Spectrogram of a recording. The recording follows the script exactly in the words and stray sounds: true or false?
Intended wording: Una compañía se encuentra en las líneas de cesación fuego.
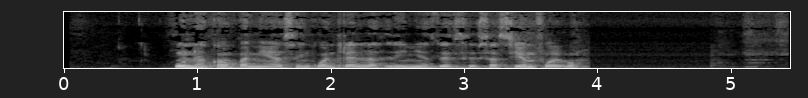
true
